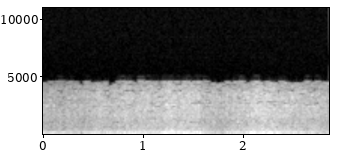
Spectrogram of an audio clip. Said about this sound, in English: Listen to that rain. A regular cloudburst.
